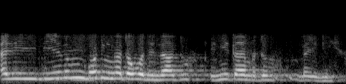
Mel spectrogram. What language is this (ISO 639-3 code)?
mni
